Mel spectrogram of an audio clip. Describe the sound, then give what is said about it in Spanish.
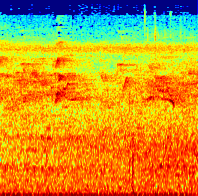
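Small birds chirp faintly outdoors in nature, their high twitters blending into a steady airy background hiss, with no one speaking. “Los pajaritos en la naturaleza me dan toda la energía que necesito hoy para estar aquí contigo.”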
